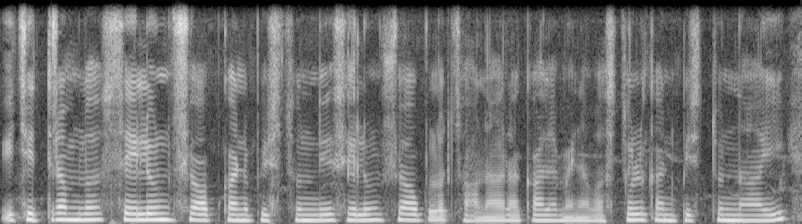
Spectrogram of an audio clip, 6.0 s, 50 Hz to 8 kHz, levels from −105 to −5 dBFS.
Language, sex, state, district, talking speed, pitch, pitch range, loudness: Telugu, female, Telangana, Mahabubabad, 120 wpm, 200 Hz, 190-215 Hz, -19 LUFS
